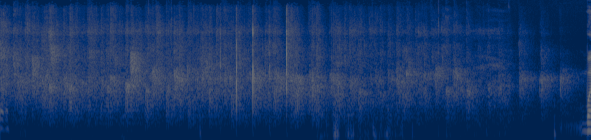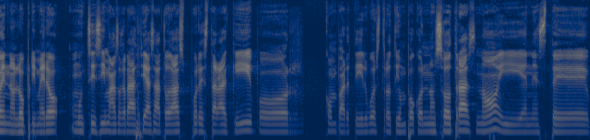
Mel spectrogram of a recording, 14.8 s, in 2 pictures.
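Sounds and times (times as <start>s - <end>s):
audience applause: 0.0s - 7.1s
speech: 7.3s - 14.7s.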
